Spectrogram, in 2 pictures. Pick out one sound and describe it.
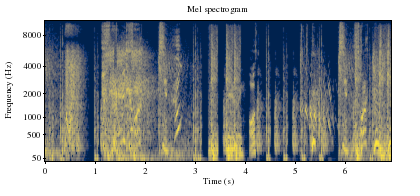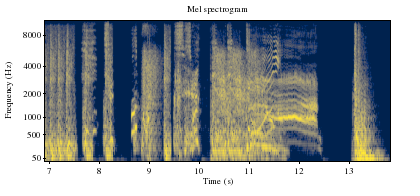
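Sword slashes whoosh and blows land with sharp thuds.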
